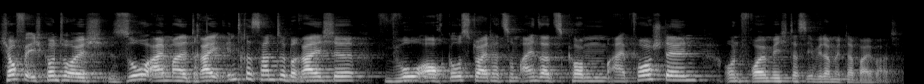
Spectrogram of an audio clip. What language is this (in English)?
German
